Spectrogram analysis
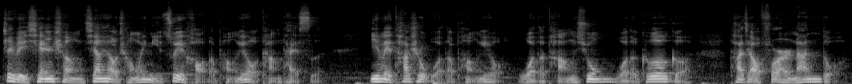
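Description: A man's voice: lowish voice, big pitch swings, moderate pace. A man reading an audiobook, voicing a devoted, steadfast young woman in an earnest, pleading way. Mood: warm.

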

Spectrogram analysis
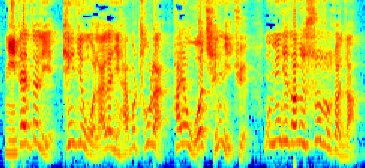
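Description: A man reading aloud the cheerful, teasing lines of an elderly noblewoman from a classic novel, in a lively, raised voice that is a little husky. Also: very high voice, quick pace, pitched above the performer's own voice, full character voice. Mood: genial. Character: genial elderly noblewoman, a dowager princess.

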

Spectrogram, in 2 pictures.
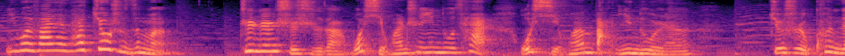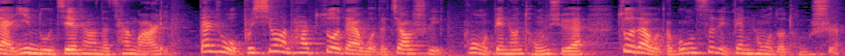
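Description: A young woman from China co-hosting a casual podcast, telling stories in a rapid flow with frequent restarts. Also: mid-range voice, animated, faint music behind. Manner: rapid storytelling with restarts and quoted dialogue. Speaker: podcast co-host. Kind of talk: casual conversational podcast chat.

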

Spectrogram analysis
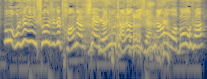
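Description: A middle-aged woman telling a story in a casual group chat, animated and mimicking relatives. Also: very high voice, fast, faint music behind. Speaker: podcast co-host.

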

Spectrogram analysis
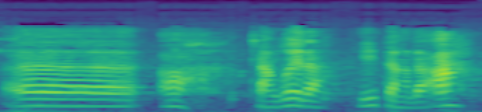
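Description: Woman as gullible rich boy, bright high tone, straight man to the shopkeeper. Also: steady tone, normal speed, highs cut off. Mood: curious. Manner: questioning straight-man replies. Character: boy Huyan Qing, naive rich child. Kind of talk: comic folk-story dialogue.

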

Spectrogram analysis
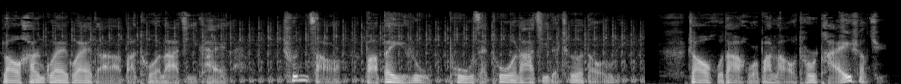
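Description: A man telling a folk tale with an animated, expressive delivery. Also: sits low, normal speed, creaky, noisy background. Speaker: storyteller.

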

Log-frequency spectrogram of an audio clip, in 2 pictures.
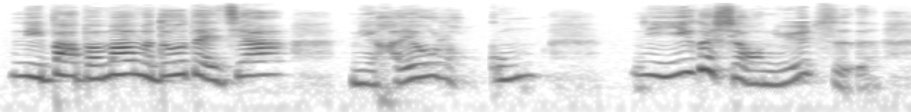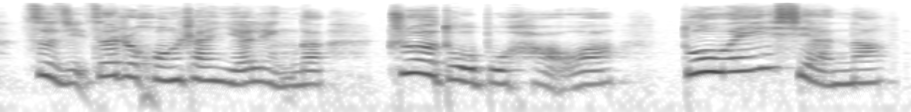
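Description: A woman voicing a timid, pious male monk who lectures softly, sometimes half whispering. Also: high voice, lively intonation, moderate pace. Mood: gently lecturing.

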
